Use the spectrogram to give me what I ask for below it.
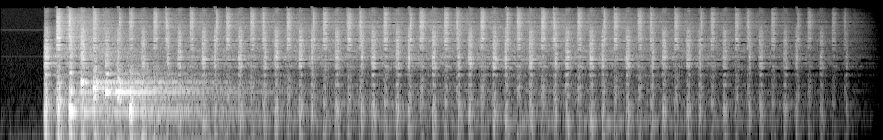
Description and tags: weird synth sound effect for intro or video game
loop, weird, intro, low, fun, synthesized, bass, ambient, new-age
